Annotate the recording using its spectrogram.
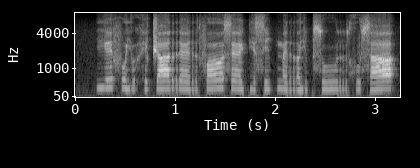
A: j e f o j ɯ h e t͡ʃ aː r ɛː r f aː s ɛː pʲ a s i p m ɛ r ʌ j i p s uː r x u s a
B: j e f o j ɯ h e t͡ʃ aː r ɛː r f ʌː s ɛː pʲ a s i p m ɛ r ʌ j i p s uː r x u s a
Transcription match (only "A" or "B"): B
